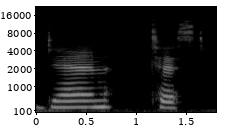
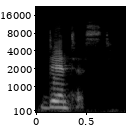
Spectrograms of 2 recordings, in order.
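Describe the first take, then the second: First: "dentist" split slowly in two, den, pause, tist; syllable by syllable. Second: Said in the usual way. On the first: Shown as a demonstration. Teacher putting the syllables together for pupils, "dentist" in two slow pieces. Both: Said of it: "Put 'em together".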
